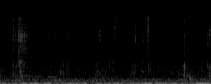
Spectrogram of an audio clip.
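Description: Small clear plastic bag of spare earbud tips crinkling as it is handled, a string of light, irregular crackles.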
